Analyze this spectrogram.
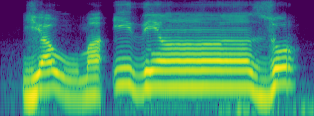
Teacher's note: تنوین کے بعد زا ہے، زا حروف اخفا میں سے ہے تو یہاں پر اخفا ہوگا یعنی غنہ کر کے پڑھیں گے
